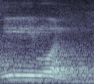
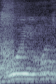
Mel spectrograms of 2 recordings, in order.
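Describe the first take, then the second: First: The first syllable has an i vowel. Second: The first syllable has a u vowel. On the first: This is the changed form that is easier to say. The speaker calls it right. "Kalau himun itu menjadi mudah dan pantas" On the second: This is the original form before the change. The speaker calls it wrong. "agak sulit ya"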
